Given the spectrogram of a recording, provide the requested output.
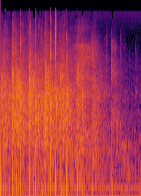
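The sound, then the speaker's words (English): A short round of applause from a church audience, thanking people for taking care of a family: dense, irregular clapping from several hands for about two seconds, then thinning out and fading away. No one speaks. “A little hand, of, round of applause for you for doing that.”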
